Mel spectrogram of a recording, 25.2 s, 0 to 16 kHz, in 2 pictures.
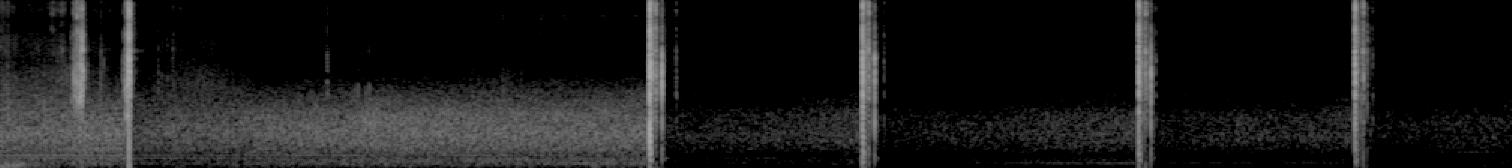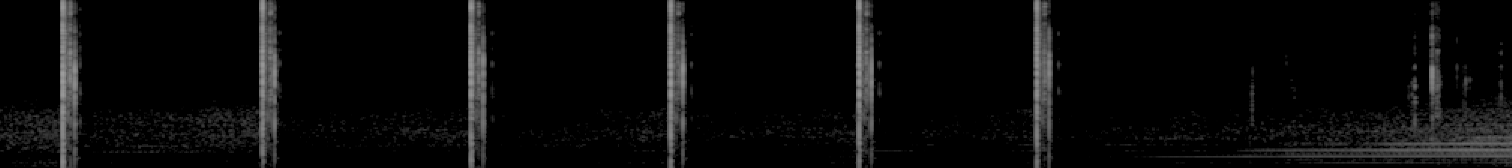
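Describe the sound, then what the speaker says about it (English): An Umarex H&K USP BB pistol fires ten sharp single shots at a target in a slow, even rhythm about two seconds apart, each crack clear and close against near silence, with some handling noise before the first shot. "So I'm going to fire 10 rounds, I'll see from this dropout magazine at the target behind us"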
